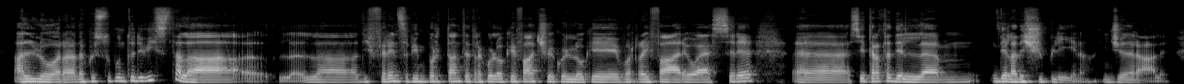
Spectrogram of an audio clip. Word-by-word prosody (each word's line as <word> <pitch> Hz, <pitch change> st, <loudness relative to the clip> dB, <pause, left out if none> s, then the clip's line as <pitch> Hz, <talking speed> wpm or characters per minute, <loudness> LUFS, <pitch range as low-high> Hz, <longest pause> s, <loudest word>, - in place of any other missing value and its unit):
Allora, 120 Hz, -3 st, +2 dB
da 125 Hz, +1 st, -1 dB
questo 145 Hz, +2 st, 0 dB
punto 160 Hz, +1 st, -1 dB
di 160 Hz, -, 0 dB
vista 200 Hz, 0 st, +1 dB
la, 110 Hz, -3 st, +4 dB, 0.4 s
uhm -, -, -12 dB
l -, -, -6 dB, 0.2 s
la 110 Hz, 0 st, -4 dB
differenza 135 Hz, +4 st, -2 dB
più 135 Hz, -, 0 dB
importante 135 Hz, +1 st, -1 dB
tra 125 Hz, -1 st, -2 dB
quello 130 Hz, -1 st, +1 dB
che 125 Hz, 0 st, -1 dB
faccio 130 Hz, 0 st, +1 dB
e -, -, -1 dB
quello 120 Hz, -1 st, 0 dB
che 120 Hz, -1 st, 0 dB
vorrei 120 Hz, +1 st, -2 dB
fare 115 Hz, -2 st, +2 dB
o 115 Hz, 0 st, +1 dB
essere, 130 Hz, +7 st, 0 dB, 0.4 s
uhm, 105 Hz, -2 st, -2 dB
si 105 Hz, +7 st, -1 dB
tratta 135 Hz, +2 st, +1 dB
del, 120 Hz, -5 st, +3 dB
mhmm 115 Hz, +4 st, -11 dB
della 135 Hz, -2 st, +1 dB
disciplina 120 Hz, -4 st, 0 dB
in 115 Hz, -, -11 dB
generale. 110 Hz, -3 st, -4 dB
120 Hz, 165 wpm, -23 LUFS, 115-135 Hz, 0.4 s, la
